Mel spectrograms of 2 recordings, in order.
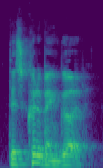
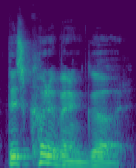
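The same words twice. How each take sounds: First: The sentence is said at a faster pace. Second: The sentence is said at a slower pace.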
